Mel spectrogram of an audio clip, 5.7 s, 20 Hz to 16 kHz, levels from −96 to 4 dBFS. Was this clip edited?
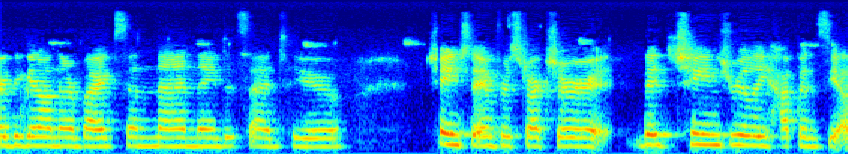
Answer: no; 0 cuts

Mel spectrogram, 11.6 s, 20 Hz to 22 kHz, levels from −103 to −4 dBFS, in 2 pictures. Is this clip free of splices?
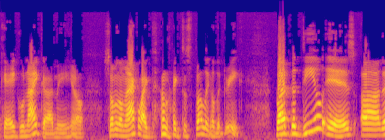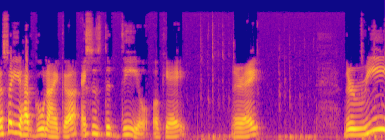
yes; 0 cuts

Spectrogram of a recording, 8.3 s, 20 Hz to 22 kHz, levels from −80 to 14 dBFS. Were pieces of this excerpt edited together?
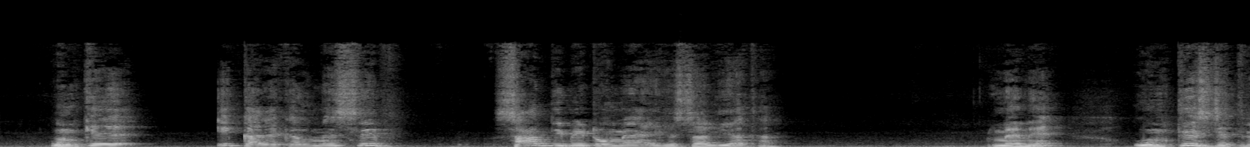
no; 0 cuts

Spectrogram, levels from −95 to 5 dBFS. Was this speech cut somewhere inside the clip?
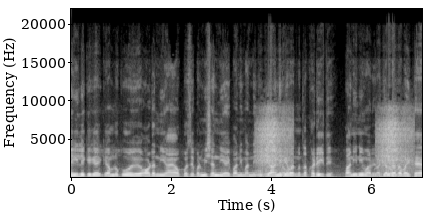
yes; 2 cuts; at 3.9 s, 6.2 s

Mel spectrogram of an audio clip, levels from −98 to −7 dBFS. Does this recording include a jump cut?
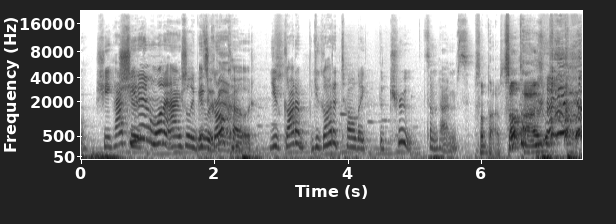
no; 0 cuts

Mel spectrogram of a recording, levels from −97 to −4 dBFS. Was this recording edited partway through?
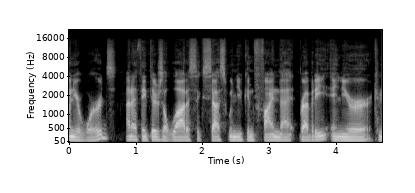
no; 0 cuts

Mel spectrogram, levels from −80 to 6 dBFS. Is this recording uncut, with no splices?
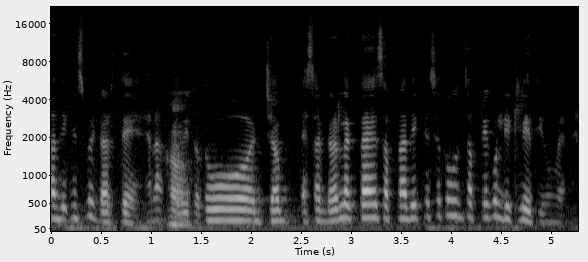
yes; 0 cuts

